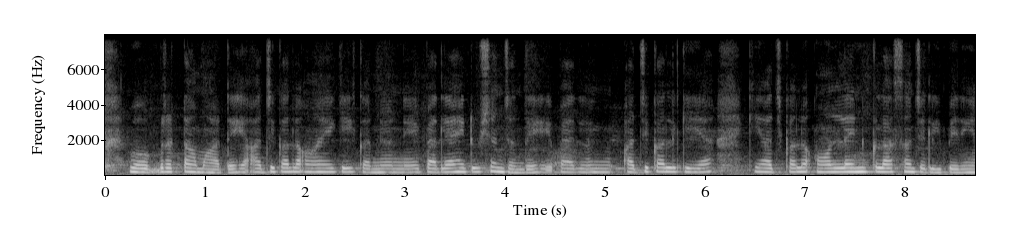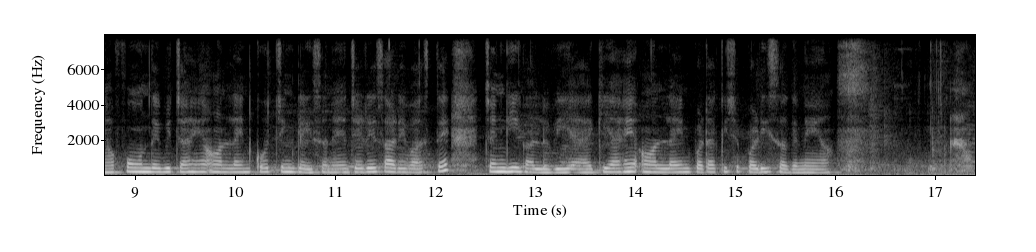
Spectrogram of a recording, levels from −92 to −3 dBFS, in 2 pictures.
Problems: none marked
